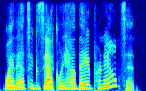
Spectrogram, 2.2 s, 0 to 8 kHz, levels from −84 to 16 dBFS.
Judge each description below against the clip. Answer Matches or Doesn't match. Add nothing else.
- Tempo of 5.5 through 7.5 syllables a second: Matches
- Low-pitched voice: Doesn't match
